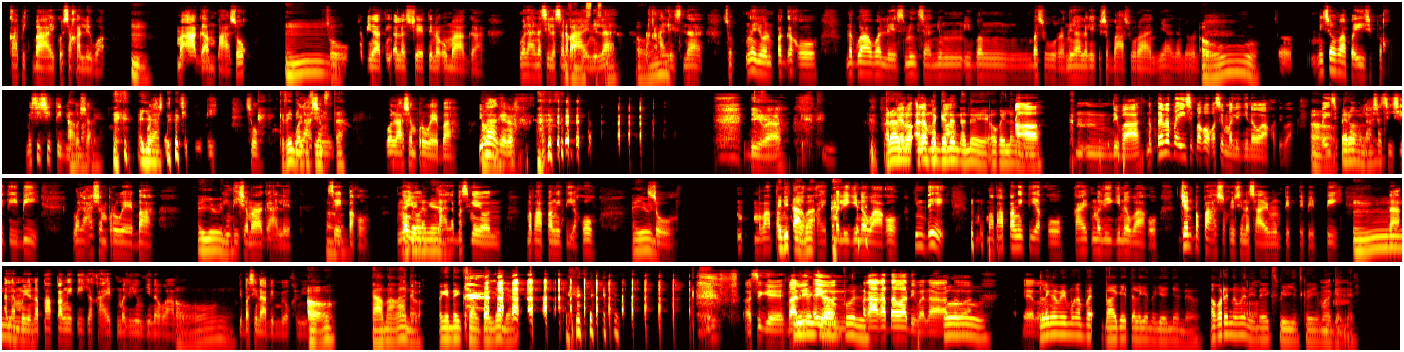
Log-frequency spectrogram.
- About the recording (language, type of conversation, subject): Filipino, unstructured, Paano mo tinutukoy kung ano ang tama at mali sa buhay?
- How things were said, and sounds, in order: chuckle; other background noise; laughing while speaking: "gano'n"; chuckle; laugh; tapping; chuckle; chuckle; drawn out: "Hmm"; laugh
